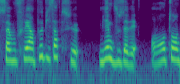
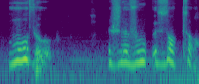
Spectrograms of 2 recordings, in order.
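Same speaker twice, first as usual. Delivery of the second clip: very deep halting creature voice, slower; 3 dB quieter than usual. Voicing a creature that speaks the listeners' language with difficulty, very deep halting voice. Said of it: "tu entends une voix très grave, comme quelque chose qui parle votre langue, mais ça semble avoir des difficultés à articuler vos mots".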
